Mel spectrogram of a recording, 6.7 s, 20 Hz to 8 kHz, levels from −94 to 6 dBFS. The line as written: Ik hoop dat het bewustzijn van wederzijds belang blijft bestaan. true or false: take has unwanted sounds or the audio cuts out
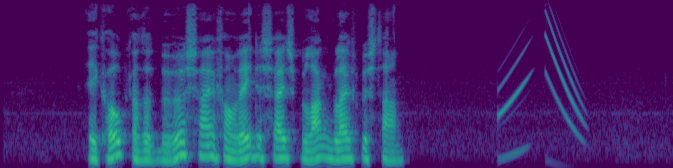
true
